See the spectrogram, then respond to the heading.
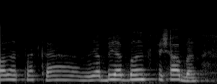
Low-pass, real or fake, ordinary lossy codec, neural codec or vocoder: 5.4 kHz; fake; none; codec, 16 kHz, 16 kbps, FreqCodec, smaller model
